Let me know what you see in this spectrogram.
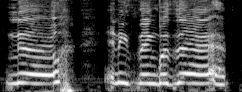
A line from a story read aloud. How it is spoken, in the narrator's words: he yells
